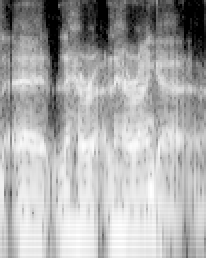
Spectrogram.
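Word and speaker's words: Lejarraga: He beat Courtney Pennington recently, but a big win in against European champion in Bilbao, Kerman Leheranga, I think is how you pronounce the second name.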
